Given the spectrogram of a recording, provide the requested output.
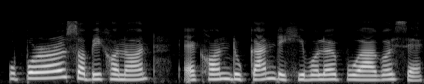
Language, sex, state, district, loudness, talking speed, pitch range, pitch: Assamese, female, Assam, Kamrup Metropolitan, -15 LUFS, 100 wpm, 220-250 Hz, 235 Hz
